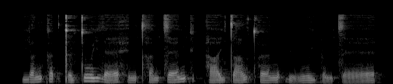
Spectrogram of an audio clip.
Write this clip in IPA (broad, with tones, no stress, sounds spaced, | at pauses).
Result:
j ɐ˨˥ ŋ k ɐ˧ k̚ t̪ ɵ˨ ɥ t̪ uː˥ j l ɛː˨˥ h ɪ˨˧ ŋ t̪ʰ ɐ˨ n t͡s ɛː˨˥ n k ɪ˧ k̚ h aː˨˧ j t̪ aː˨˥ w t̪ʰ œː˨˧ ŋ ɐ˥ p̚ yː˨˩ w uː˧ j p ɵ˨ n t͡s ɛː˨˧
